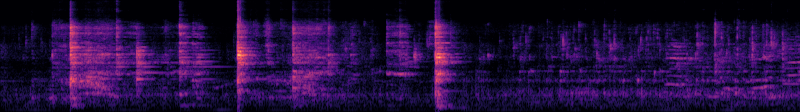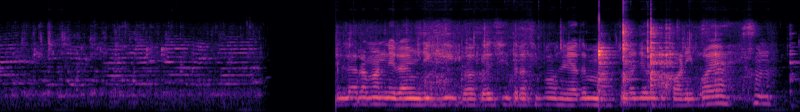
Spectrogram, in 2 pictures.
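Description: A metal spoon scrapes and clinks against a pot.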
